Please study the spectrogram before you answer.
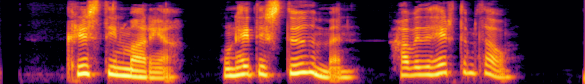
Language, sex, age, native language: Icelandic, female, 30-39, Icelandic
